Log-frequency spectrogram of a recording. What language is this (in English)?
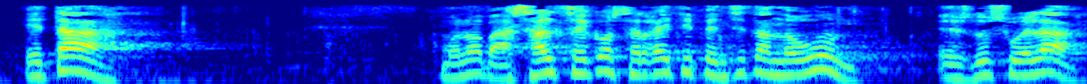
Basque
